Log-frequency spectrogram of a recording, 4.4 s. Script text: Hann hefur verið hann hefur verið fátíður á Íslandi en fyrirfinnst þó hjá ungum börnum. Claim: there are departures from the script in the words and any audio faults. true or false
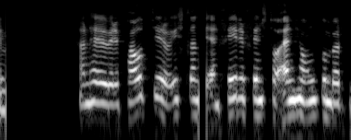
true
